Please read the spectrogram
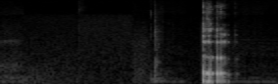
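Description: A man's brief vocal sound about one and a half seconds in, after a quiet pause in talk.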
